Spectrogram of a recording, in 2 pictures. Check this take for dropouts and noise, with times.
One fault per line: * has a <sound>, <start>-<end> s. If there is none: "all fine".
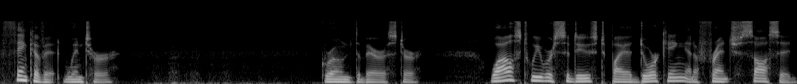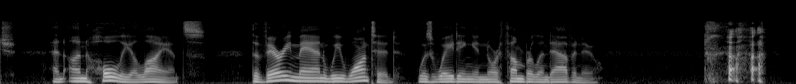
* has a breath, 1.4-3.0 s
* has a laugh, 15.0-15.6 s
